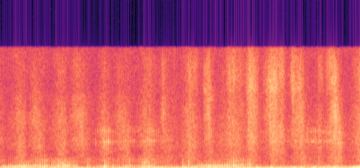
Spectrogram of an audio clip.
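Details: Pet cat purring as it is scratched and massaged; a continuous deep throbbing rumble dominates, overlaid by scratching sounds and two slow rising swishes.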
